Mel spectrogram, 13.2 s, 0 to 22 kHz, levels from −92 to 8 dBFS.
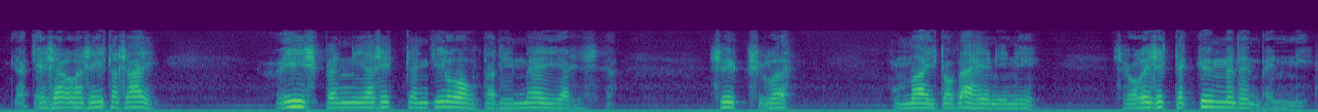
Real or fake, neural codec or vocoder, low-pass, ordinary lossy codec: fake; codec, 16 kHz, 16 kbps, FunCodec, trained on Chinese and English, 50 frames a second; 7.2 kHz; none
